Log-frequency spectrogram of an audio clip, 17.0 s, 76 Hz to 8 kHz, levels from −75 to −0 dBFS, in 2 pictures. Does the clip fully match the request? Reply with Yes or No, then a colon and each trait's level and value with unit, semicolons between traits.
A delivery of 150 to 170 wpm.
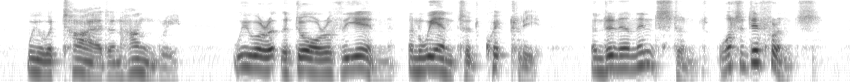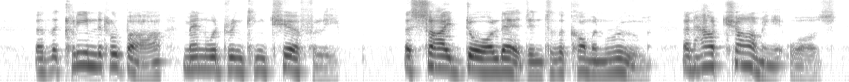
Yes: average, 160 wpm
